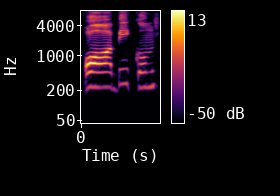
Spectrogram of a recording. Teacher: کاف موٹا کریے گا اور باقی تمام حروف باریک پڑھے جائیں گے ، کم پہ ہم رکے، اظہار کیا ہم نے، میم ساکن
